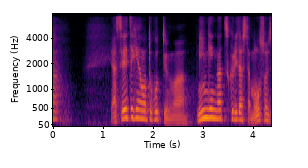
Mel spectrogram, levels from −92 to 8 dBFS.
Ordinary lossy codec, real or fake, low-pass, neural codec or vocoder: none; fake; 7.2 kHz; codec, 16 kHz, about 1 kbps, DyCAST, with the encoder's durations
